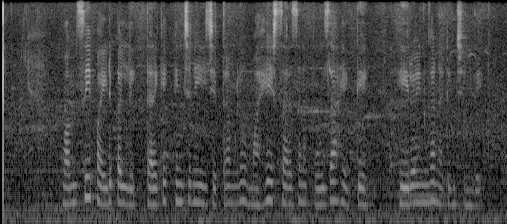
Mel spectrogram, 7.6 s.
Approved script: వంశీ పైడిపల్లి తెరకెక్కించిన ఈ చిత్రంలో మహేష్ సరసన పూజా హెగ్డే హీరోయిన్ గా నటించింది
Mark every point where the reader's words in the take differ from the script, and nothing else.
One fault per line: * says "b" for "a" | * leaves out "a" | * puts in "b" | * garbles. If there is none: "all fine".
all fine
